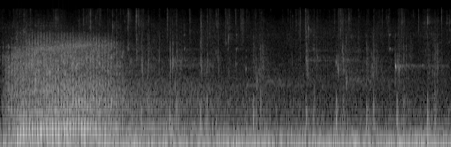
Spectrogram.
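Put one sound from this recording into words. A low, steady rumbling drone hums throughout.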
